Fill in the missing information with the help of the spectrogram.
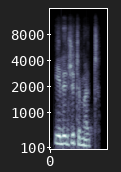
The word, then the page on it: Illegitimate: Indian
